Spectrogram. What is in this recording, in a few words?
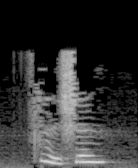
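"自身", Mandarin Chinese; chinese-flashcards; hsk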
